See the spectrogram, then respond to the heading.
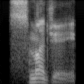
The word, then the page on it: smudgy: British English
